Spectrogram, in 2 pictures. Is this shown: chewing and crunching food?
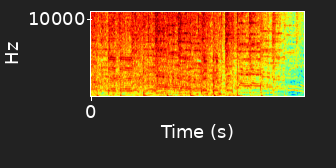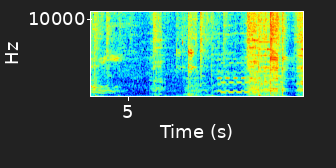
no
